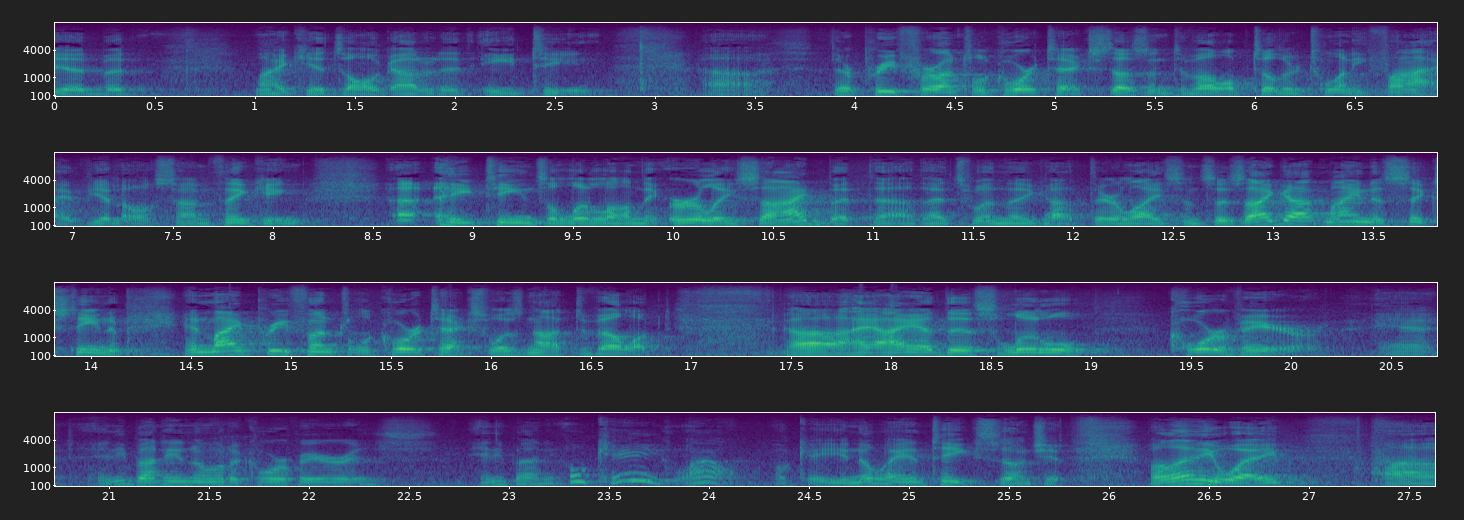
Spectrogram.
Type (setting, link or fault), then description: setting, large echoing room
